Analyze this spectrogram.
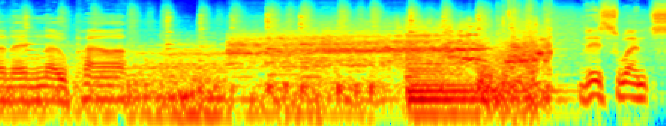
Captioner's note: tyres screech – crunch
